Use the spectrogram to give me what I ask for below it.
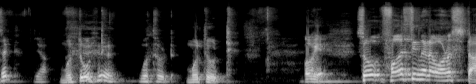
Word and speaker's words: Muthoot: Is that the right way to pronounce it? Yeah. Muthoot? Muthoot.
